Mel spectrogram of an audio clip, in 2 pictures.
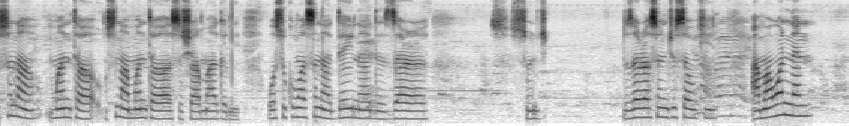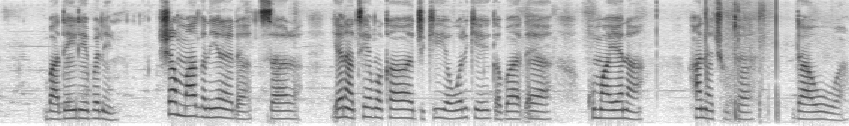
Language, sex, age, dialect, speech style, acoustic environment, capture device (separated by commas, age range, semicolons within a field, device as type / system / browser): Hausa, female, 25-34, Nigeria - Kano, stressed; tired; anxious, people talking, mobile / Linux / Chrome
